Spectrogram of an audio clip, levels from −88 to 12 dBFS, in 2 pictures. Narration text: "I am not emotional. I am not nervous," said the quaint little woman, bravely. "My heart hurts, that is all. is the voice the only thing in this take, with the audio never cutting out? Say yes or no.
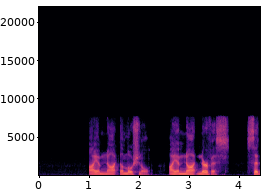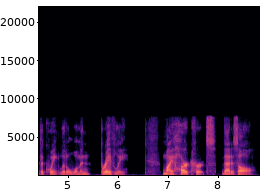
yes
